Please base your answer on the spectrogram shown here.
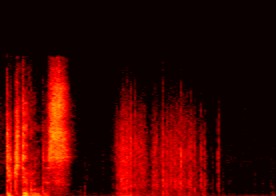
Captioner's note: SFX: letter unfolding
